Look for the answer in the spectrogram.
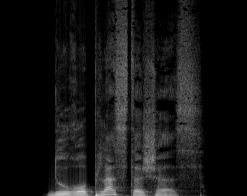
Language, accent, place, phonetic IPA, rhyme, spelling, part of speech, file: German, Germany, Berlin, [duʁoˈplastɪʃəs], -astɪʃəs, duroplastisches, adjective, De-duroplastisches.ogg
- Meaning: strong/mixed nominative/accusative neuter singular of duroplastisch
